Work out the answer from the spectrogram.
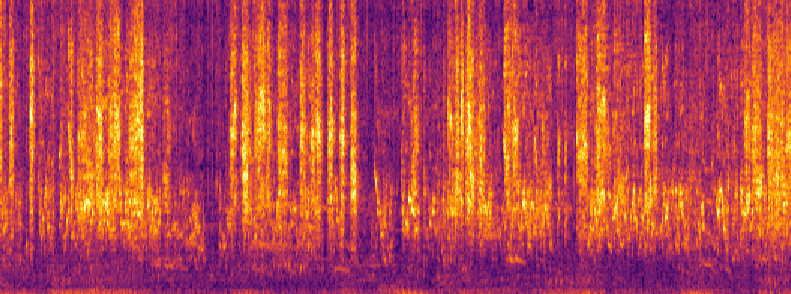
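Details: Aviary colony of budgerigars chattering nonstop, a thick wash of high scratchy chirps and warbles with quick clicky bursts, plus low thumps and faint background murmur.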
